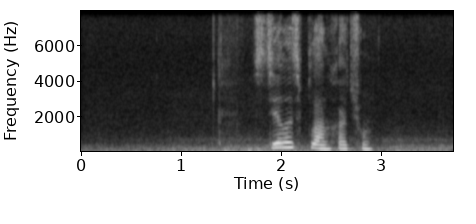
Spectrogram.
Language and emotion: Russian, neutral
